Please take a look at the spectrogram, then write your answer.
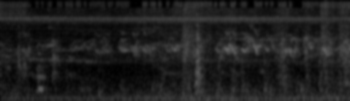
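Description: Native chickens cluck softly nearby in scattered short calls over a steady low hum, with no talking.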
